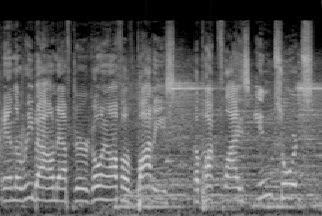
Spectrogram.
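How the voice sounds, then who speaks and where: High-voiced man calling hockey play-by-play. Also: normal speed, music in the background. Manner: excitable, raises voice to a shout on chances and goals. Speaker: play-by-play announcer. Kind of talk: live ice hockey radio commentary. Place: ice hockey rink.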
